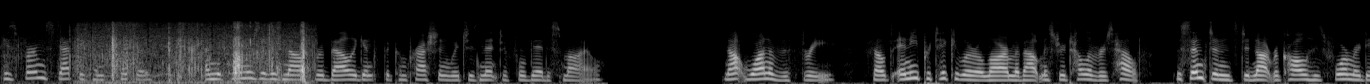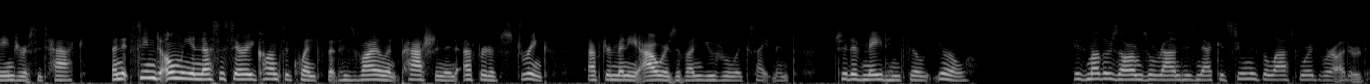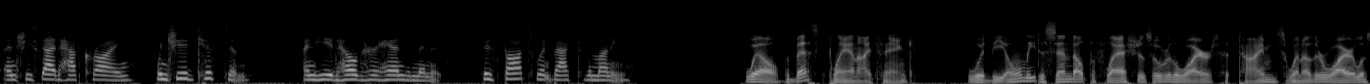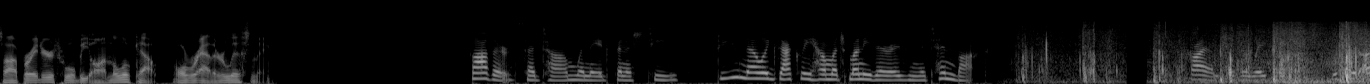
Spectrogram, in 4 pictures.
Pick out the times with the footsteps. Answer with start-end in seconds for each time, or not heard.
0.0-3.2, 51.2-54.7.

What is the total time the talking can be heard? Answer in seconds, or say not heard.
48 s.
